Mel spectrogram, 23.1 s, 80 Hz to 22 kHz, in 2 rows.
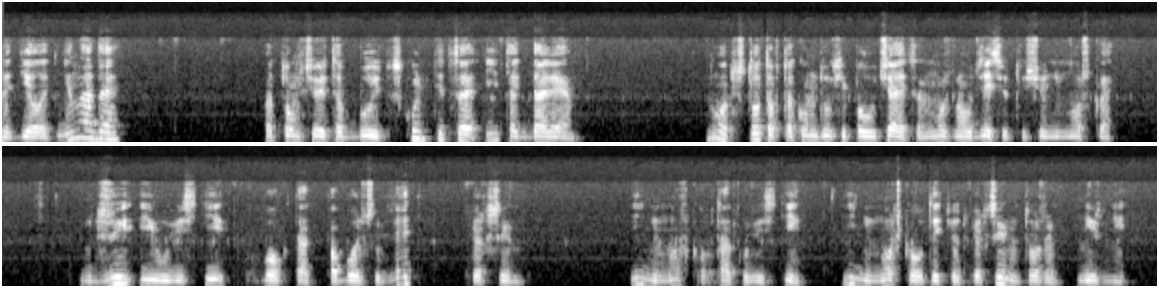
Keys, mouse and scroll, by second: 2.4 click, 3.6 g, 6.7 middle click, 8.6-10.0 scroll down 1, 10.0 click, 13.7 g, 15.3 click, 16.8 g, 20.1 click, 21.5 click, 22.5 g.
